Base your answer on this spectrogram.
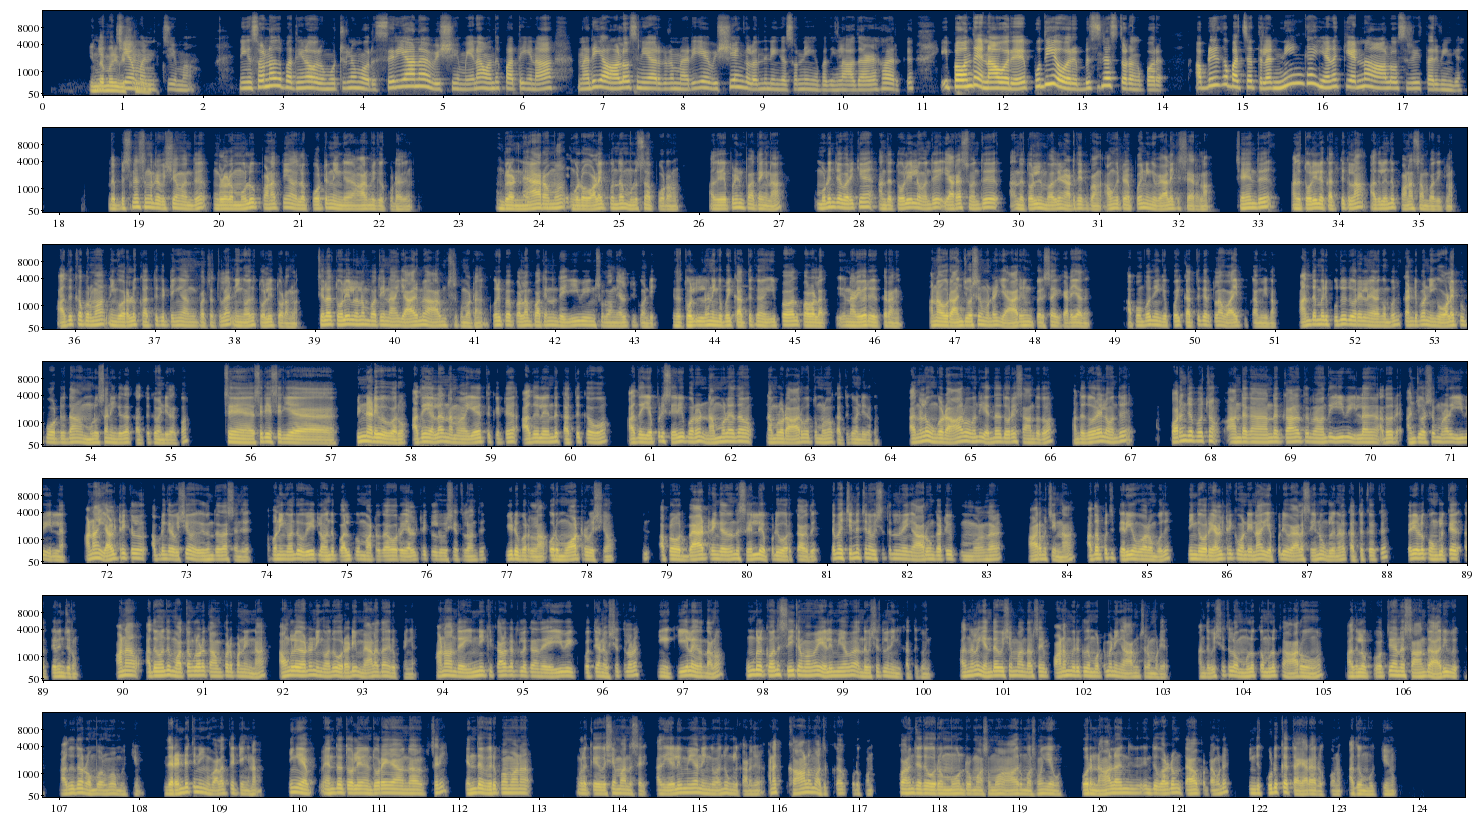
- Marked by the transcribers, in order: other background noise; "உங்களோட" said as "உங்கட"; "கத்துக்கிட்டீங்கங்ற" said as "கத்துக்கிட்டீங்அங்"; "இருக்க" said as "இருந்த"; "செஞ்சது" said as "செஞ்சே"; "உங்களால" said as "உங்கள்னால"; "கத்துக்குறதுக்கு" said as "கத்துக்கக்கு"; "அவங்களைவிட" said as "அவங்களையவிட"; "பத்துன" said as "பத்தியான"; unintelligible speech
- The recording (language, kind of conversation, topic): Tamil, podcast, புதியதாக தொடங்குகிறவர்களுக்கு உங்களின் மூன்று முக்கியமான ஆலோசனைகள் என்ன?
